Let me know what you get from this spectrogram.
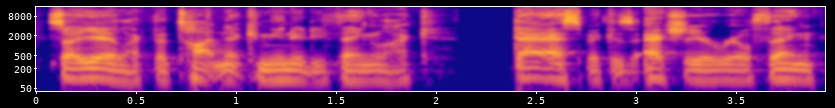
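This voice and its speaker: A man's voice: low-pitched, fairly even intonation, fast. A man in his thirties with a New Zealand accent, a podcast guest chatting casually, laid-back and swearing freely. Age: 30s.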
